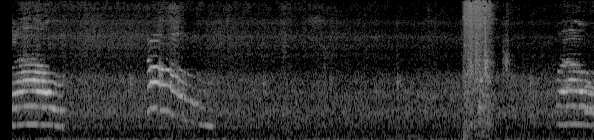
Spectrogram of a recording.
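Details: Domestic cat scolding another cat indoors while the other answers back: three drawn-out, harmonic meows that slide downward in pitch, one at the start, one mid-clip and a shorter one at the end, with a brief sharp rustle between them.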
